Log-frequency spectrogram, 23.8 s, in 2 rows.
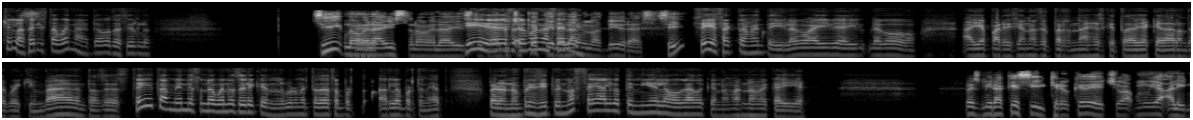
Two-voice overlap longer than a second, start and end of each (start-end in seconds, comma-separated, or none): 4.5-5.9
